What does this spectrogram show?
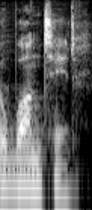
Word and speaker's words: wanted: For example, want finishes with t, so wanted.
